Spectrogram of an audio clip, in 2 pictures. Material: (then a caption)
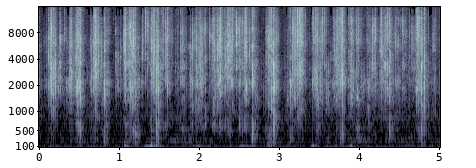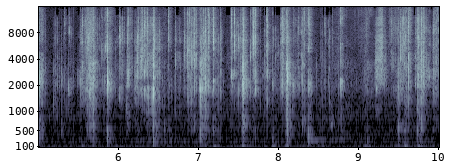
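Cardboard. A closed Toblerone long triangular cardboard box, held in both hands, is tapped and scratched along its length by long painted nails. The result is a dense run of quick, dry, bright clicks and scraping crinkles, mostly high-frequency, with little low end and no ring after each tap.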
